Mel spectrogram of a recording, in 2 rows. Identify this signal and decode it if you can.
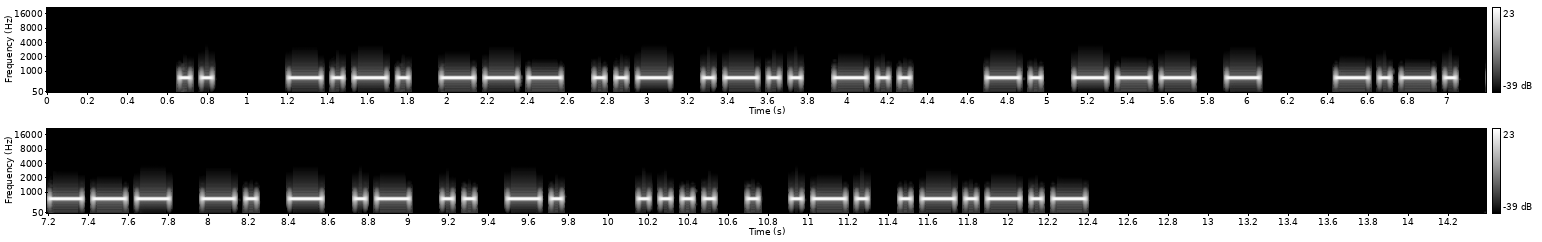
Morse code, heard as a keyed tone, about 22 wpm, 700 Hz. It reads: I COULD NOT CONTAIN HER.
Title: Sentences from Top 1000 Words - Review Part 2 - 22wpm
